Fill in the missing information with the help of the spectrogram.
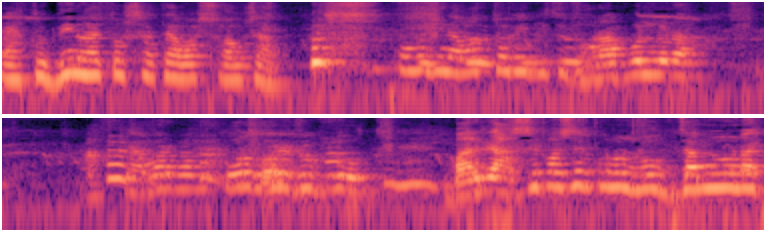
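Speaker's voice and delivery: usual speaking voice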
